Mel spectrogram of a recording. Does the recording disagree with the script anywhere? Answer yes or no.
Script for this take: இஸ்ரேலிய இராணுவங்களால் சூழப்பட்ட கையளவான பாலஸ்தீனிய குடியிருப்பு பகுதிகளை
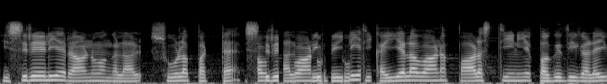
yes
